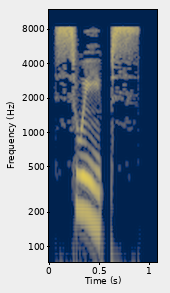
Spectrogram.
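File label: "sweeps", English word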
